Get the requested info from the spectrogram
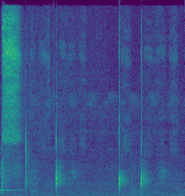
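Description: Chalk writing on a chalkboard: a few short taps and strokes of the chalk, four in about two seconds.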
